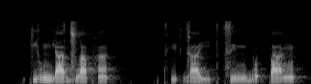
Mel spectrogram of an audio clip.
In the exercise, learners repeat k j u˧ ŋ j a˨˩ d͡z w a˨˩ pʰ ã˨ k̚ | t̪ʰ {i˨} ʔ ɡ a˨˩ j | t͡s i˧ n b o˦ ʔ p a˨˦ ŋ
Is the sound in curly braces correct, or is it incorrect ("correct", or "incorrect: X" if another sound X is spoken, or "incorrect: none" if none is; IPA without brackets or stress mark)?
correct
